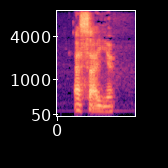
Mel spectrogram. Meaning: inflection of assaillir: 1. first/third-person singular present indicative/subjunctive 2. second-person singular imperative
- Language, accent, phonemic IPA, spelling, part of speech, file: French, Canada, /a.saj/, assaille, verb, LL-Q150 (fra)-assaille.wav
